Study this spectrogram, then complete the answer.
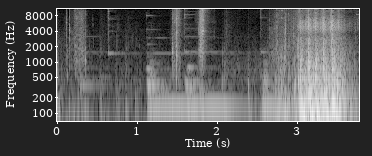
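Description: Gunfire in PUBG Mobile, scattered sharp shots early, then a loud dense automatic burst near the end, with a faint voice in the background.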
